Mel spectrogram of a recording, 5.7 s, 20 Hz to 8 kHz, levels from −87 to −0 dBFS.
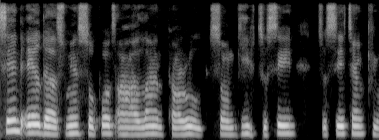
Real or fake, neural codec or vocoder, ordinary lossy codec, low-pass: fake; codec, 16 kHz, 2 kbps, FreqCodec, larger model; none; 7.2 kHz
